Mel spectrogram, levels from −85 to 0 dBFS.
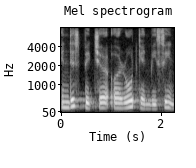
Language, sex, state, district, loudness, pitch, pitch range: English, female, Arunachal Pradesh, Papum Pare, -15 LUFS, 195 Hz, 175-230 Hz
